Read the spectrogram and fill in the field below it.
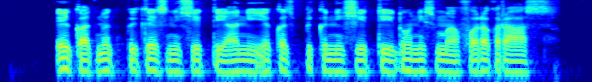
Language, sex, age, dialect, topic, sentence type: Marathi, male, 18-24, Northern Konkan, agriculture, statement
